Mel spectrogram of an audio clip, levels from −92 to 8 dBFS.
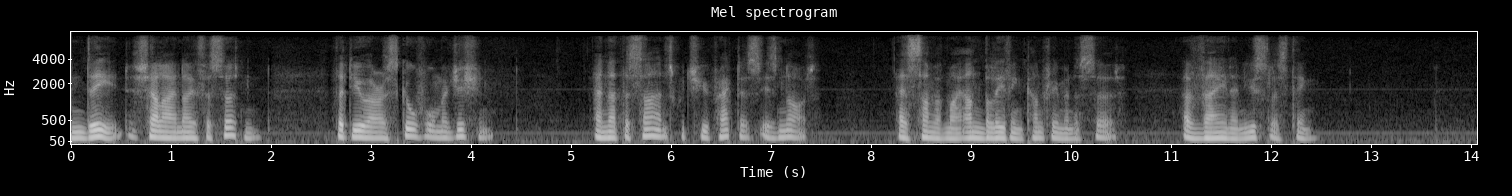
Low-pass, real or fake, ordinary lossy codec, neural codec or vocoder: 7.2 kHz; real; AAC, 32 kbps; none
